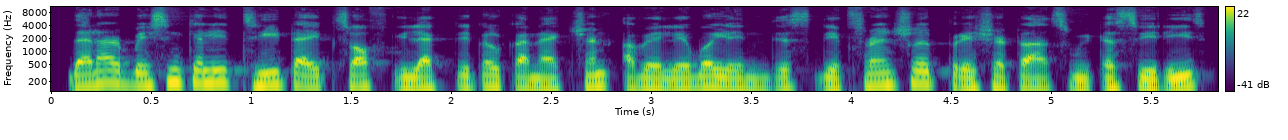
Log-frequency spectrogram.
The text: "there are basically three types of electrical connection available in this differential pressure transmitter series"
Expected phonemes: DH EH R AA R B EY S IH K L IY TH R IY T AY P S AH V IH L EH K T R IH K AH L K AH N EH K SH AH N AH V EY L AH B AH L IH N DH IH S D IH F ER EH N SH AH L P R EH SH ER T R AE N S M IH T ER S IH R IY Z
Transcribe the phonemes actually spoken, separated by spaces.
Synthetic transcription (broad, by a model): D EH R AA R B EY S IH K L IY T R IY T AY P S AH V IH L EH K T R IH K AH L K AH N EH K SH AH N AH V EY L AH B AH L IH N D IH S D IH F ER EH N SH AH L P R EH SH ER T R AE N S M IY T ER S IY R IY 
